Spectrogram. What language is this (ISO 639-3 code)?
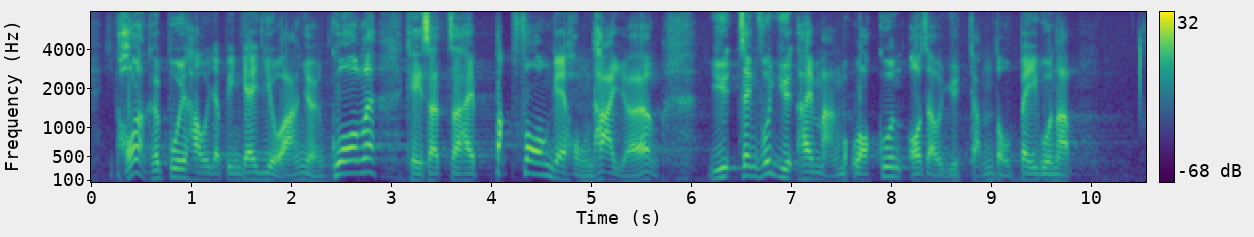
yue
